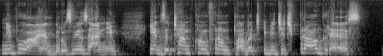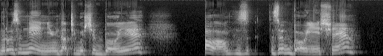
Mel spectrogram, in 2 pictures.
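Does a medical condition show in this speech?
Yes: hard of hearing, cochlear implant.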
